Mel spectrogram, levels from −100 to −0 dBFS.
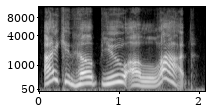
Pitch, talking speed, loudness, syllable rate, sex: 220 Hz, 175 wpm, -17 LUFS, 3.6 syllables/s, male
